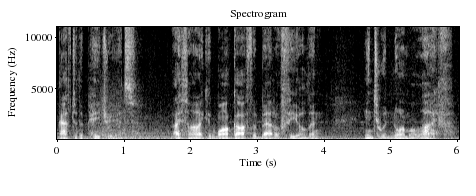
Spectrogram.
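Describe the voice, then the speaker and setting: An actor playing a grim cyborg swordsman in a video game, a born killer, with a gravelly, breathy growl and slow, menacing delivery. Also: low voice, fairly even intonation, over music, close to an everyday voice. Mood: bitter, brooding. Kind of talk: dramatic video game cutscene acting.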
